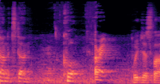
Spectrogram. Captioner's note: voiceover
